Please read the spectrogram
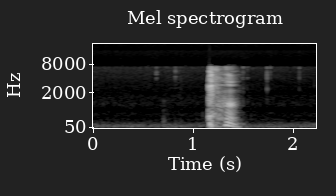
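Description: A man clears his throat once, briefly, just over a second in.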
